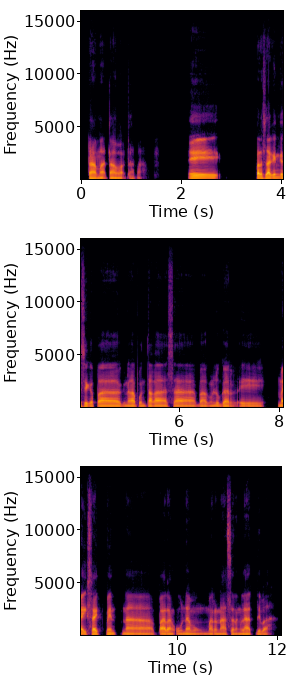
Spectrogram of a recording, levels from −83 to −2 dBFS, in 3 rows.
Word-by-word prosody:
Tama, 95 -4 +2
tama, 85 -2 0
tama. 80 -3 -14 0.8
Eh, 115 -4 +4 0.7
para 115 0 +5
sa'kin 115 +1 +5
kasi 115 -3 +1
kapag 95 -1 +1
nakapunta 95 0 -1
ka 90 +1 +1 0.2
sa 90 +3 -3 0.4
bagong 85 +3 -5
lugar, 95 -4 -2
eh, 85 -3 -5 0.2
may 100 -2 +2
excitement 100 +2 0
na 95 -1 0 0.6
parang 90 +1 +2
una 95 -1 -1
mong 85 -1 -7
maranasan 85 +1 -3
ang 85 - -6
lahat, 85 -1 0
'di 85 - -6
ba? 80 -1 -6
95 Hz, 125 wpm, -24 LUFS, 85-100 Hz, 0.8 s, para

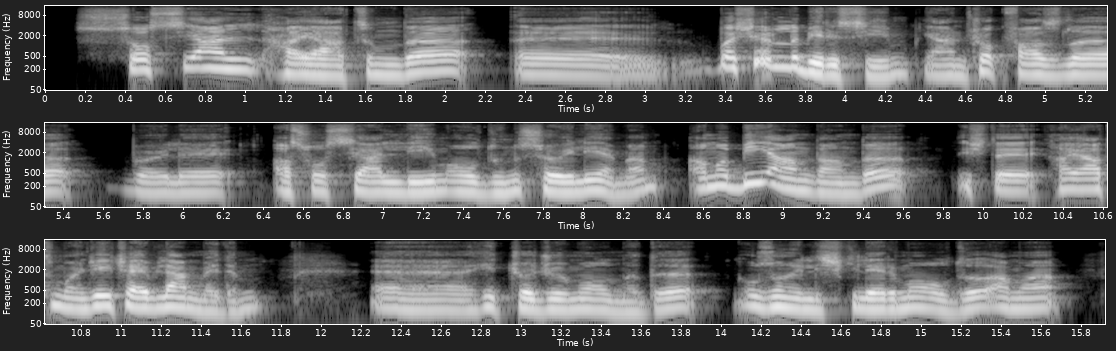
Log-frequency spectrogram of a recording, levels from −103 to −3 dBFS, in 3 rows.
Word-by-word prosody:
Sosyal 205 0 0
hayatımda, 145 +5 +1 0.2
eee, 140 -4 -2 0.4
başarılı 230 -1 +4
birisiyim. 135 -1 +3
Yani, 130 -1 -4
çok 170 +6 -1
fazla, 140 -1 +1 0.2
böyle, 130 -2 -4 0.2
asosyalliğim 135 0 0
olduğunu 135 0 -1
söyleyemem 140 +2 +2
ama 185 +3 0
bir 240 - +5
yandan 140 - 0
da, - - 0 0.2
işte, 145 -1 -1
hayatım 165 +1 0
boyunca 150 +3 +3
hiç 170 - +2
evlenmedim. 145 -4 +2 0.5
Eee, 130 -3 -4
hiç 155 - -4
çocuğum 135 -1 +2
olmadı. 130 +5 -3
Uzun 160 -3 +1
ilişkilerim 135 +1 +1
oldu 140 -1 -1
ama 145 0 -4
140 Hz, 110 wpm, -22 LUFS, 130-160 Hz, 0.5 s, bir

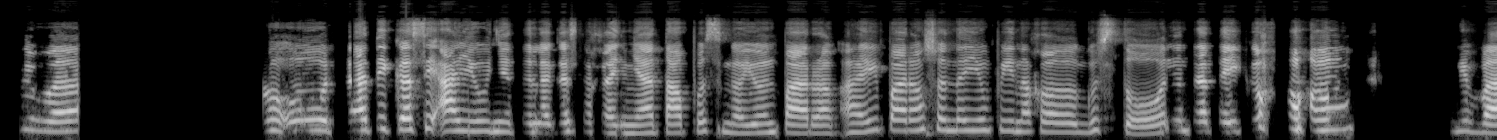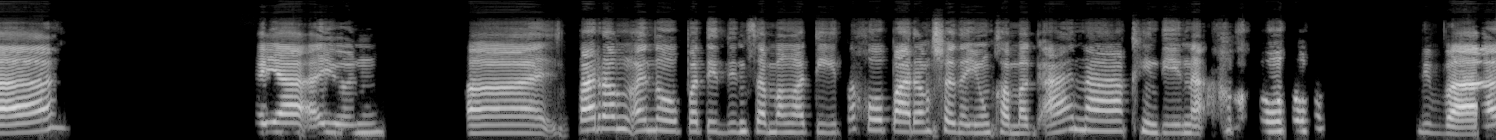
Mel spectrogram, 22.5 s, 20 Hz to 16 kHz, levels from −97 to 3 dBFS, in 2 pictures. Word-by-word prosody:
Di 300 - -7
ba? 255 0 +3 1.5
Oo, 275 0 -3 0.2
dati 290 +4 +4
kasi 295 +2 +5
ayaw 265 -2 +4
niya 245 -2 -4
talaga 230 0 -1
sa 250 -2 -9
kanya, 215 0 +2
tapos 235 +5 -1
ngayon 225 0 -4
parang, 210 -1 +3
ay, 235 +6 -3
parang 275 0 +1
siya 300 -1 -3
na 275 - -6
yung 280 0 -6
pinakagusto 240 -5 -4
ng 275 +1 -12
tatay 255 -1 +2
ko. - - +2 1.4
Di 265 0 -6
ba? 230 +6 +6 1.5
Kaya 235 +1 +4 0.3
ayun, 225 -2 -4 0.8
ah, 215 0 +4 0.3
parang 315 +2 +3
ano, 275 -1 -3
pati 255 -1 -4
din 245 +1 -9
sa 250 -1 -2
mga 230 0 -3
tita 225 +4 -9
ko, 285 -1 -5
parang 250 -1 +2
siya 250 - +2
na 225 - -2
yung 220 +1 -6
kamag-anak, 265 +5 -2
hindi 220 -3 -6
na 200 -2 +1
ako. 270 +1 -5 0.7
Di 230 -1 -12
ba? 185 -2 +8
245 Hz, 120 wpm, -21 LUFS, 220-275 Hz, 1.5 s, ba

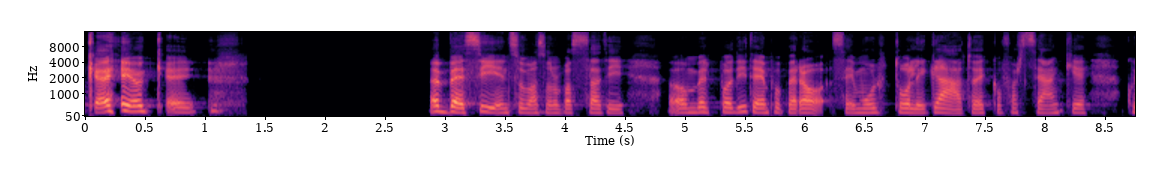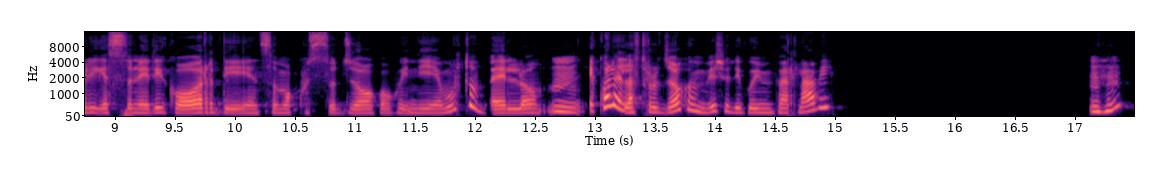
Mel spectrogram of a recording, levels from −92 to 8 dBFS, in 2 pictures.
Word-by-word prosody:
Okay, 215 +5 +10 0.2
okay. 230 -4 0 1.9
Va 235 - +7
beh 195 - +8
sì, 210 0 +3
insomma 175 0 -3
sono 170 0 -6
passati, 170 -1 -4 0.4
uhm, - - -5
un 185 - -4
bel 205 0 -2
po' 200 -1 -1
di 210 - -3
tempo, 195 -3 0
però 175 0 +2
sei - - -6
molto 185 +1 -4
legato, 170 -1 0
ecco 170 -1 -5
forse 180 0 -8
anche 175 +1 -5 0.3
quelli 195 -1 -6
che 180 - -2
sono 180 -1 -1
i 175 - +2
ricordi, 175 -2 +1
insomma, 165 +1 -6
a - - -6
questo 175 0 -7
gioco, 165 +2 -4
quindi 170 -1 -7
è 170 - -4
molto 270 - -2
bello. 170 0 +1
Mh. 220 -4 -1
E 265 - 0
qual 430 - +7
è - - +7
l'altro 200 +1 0
gioco 250 - +1
invece 240 0 -2
di 190 - -5
cui 180 -1 -4
mi 180 - -9
parlavi? 205 - 0 2.2
Mh-mh. 225 - 0
180 Hz, 160 wpm, -26 LUFS, 170-200 Hz, 2.2 s, Okay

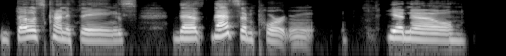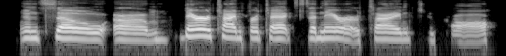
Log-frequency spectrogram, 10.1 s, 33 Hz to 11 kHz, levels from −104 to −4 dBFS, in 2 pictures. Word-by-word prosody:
those 235 +3 +1
kinda 205 -7 0
things 165 -1 -6 0.4
that 210 0 +2
that's 270 +6 +6
important, 165 - -6 0.7
you 220 -2 +4
know? 175 -4 -2 0.7
And 215 -1 -6
so, 205 -5 +1
um, 180 -1 -4
there 265 +2 +7
are - - +4
time 225 -4 +2
for 215 -1 -4
texts 205 0 -2
and 210 0 -4
there 215 -1 0
are 180 - -4
time 190 0 -1 0.2
to 165 - -20 0.2
call. 150 +2 -7
200 Hz, 130 wpm, -23 LUFS, 175-215 Hz, 0.7 s, there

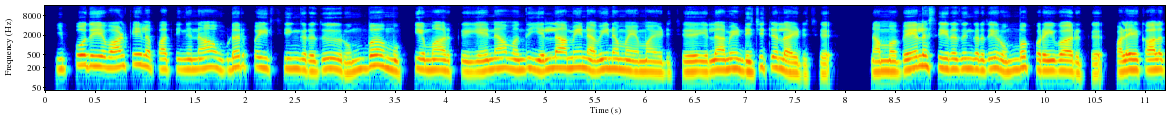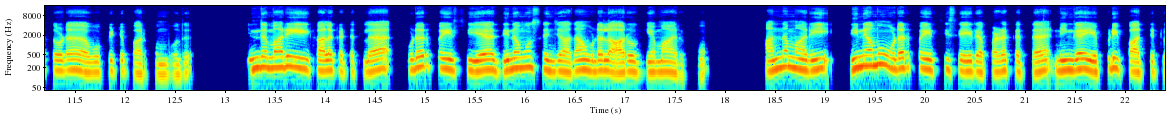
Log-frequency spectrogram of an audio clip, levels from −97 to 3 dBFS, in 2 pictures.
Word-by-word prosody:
இப்போதைய 235 +5 +2
வாழ்க்கையில 235 +4 +1
பார்த்தீங்கன்னா, 185 +1 -3 0.2
உடற்பயிற்சிங்கிறது 195 -4 -3 0.2
ரொம்ப 180 +9 -4 0.2
முக்கியமா 180 +2 -1
இருக்கு. 165 -1 -6 0.2
ஏன்னா 185 +4 0
வந்து, 180 +2 -1
எல்லாமே 205 +2 +1
நவீனமயமாயிடுச்சு, 160 -4 -1 0.2
எல்லாமே 180 +3 +2
டிஜிட்டல் 200 +4 0
ஆயிடுச்சு. 135 -1 -5 0.5
நம்ம 160 +1 +1
வேலை 220 +6 +4
செய்யறதுங்கிறதே 190 -2 -1
ரொம்ப 180 +6 -2
குறைவா 170 -1 +3
இருக்கு, 130 -2 -6 0.2
பழைய 175 +3 +4
காலத்தோட 180 -1 +1 0.3
ஒப்பிட்டு 170 +3 -8
பார்க்கும்போது. 130 -1 -7 0.6
இந்த 210 +4 +3
மாரி 220 +2 +4 0.2
காலக்கட்டத்தில, 160 -2 -1 0.4
உடற்பயிற்சிய 185 -6 +1 0.2
தினமும் 205 +5 +2
செஞ்சா 165 -3 0
தான் 175 0 +3
உடல் 170 0 +2
ஆரோக்கியமா 155 +1 0
இருக்கும். 125 -2 -14 0.6
அந்த 195 +6 +2
மாரி 180 -1 +3 0.3
தினமும் 235 +5 +4
உடற்பயிற்சி 190 -2 0
செய்ற 160 -1 +2
பழக்கத்த 155 -2 -3 0.3
நீங்க 175 +2 +5 0.2
எப்படி 185 +6 -2
பார்த்துட்டு 150 -1 -2
180 Hz, 115 wpm, -23 LUFS, 160-195 Hz, 0.6 s, நீங்க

